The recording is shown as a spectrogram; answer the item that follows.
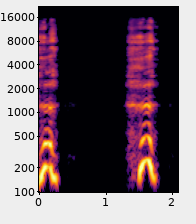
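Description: A cartoon character's voice: the tail end of a spoken word, then a pause of dead silence, then a short sigh-like vocal sound about one and a half seconds in, its pitch rising and falling.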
